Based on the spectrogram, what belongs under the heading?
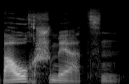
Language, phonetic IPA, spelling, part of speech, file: German, [ˈbaʊ̯xˌʃmɛʁt͡sn̩], Bauchschmerzen, noun, De-Bauchschmerzen.ogg
- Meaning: plural of Bauchschmerz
